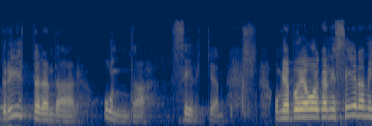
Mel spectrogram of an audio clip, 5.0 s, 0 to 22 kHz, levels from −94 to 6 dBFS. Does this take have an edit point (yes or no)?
yes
